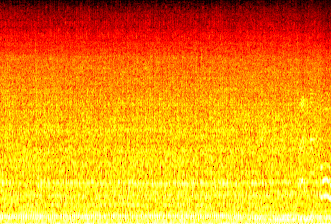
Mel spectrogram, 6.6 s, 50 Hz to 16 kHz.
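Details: 1968 Evinrude Fastwin twin outboard, 52 years old, run in a test tank with no work done; steady, even low putter with no misses, knocks or rattles; normal idle.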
